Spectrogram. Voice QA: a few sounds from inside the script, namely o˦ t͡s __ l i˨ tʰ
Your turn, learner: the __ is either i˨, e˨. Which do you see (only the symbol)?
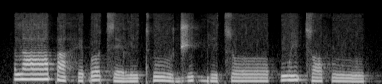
e˨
